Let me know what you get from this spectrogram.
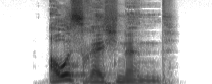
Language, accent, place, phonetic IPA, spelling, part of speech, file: German, Germany, Berlin, [ˈaʊ̯sˌʁɛçnənt], ausrechnend, verb, De-ausrechnend.ogg
- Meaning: present participle of ausrechnen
